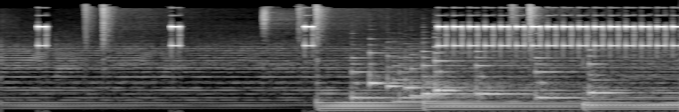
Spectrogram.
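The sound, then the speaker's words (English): A ticking clock sound effect marking the start of a timed countdown: a few crisp ticks about a second apart, then a loud droning synth chord kicks in with rapid, evenly spaced ticking over it. “The clock starts now.”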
